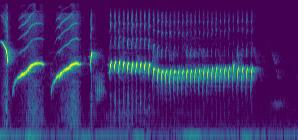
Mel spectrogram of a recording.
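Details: Canary with the 'cengkok mewah' song style used to make other canaries respond: two rising whistled sweeps, a short note, then a rapid even high trill lasting about one and a half seconds.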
